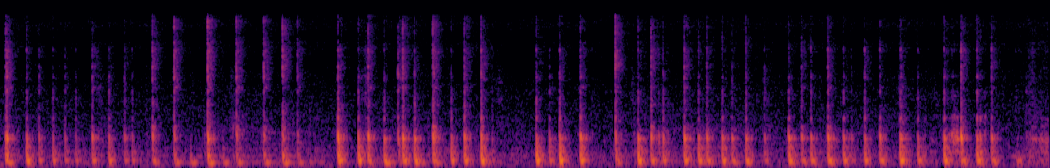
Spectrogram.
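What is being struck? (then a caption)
Closed bamboo and paper folding fan. Fingertips of both hands tap and scratch the rib edges of a small, closed bamboo folding fan, its solid stack of bamboo ribs and folded paper lying flat on a wooden table. Dozens of quick, soft, dry clicks run in an irregular typing-like patter with a few short pauses, each tick woody and low-mid heavy and dying away almost at once. The whole clip stays quiet and close, with little brightness.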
